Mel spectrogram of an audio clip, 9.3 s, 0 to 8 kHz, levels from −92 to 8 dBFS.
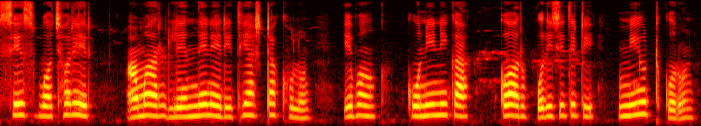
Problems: background sounds at intervals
